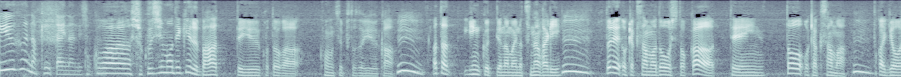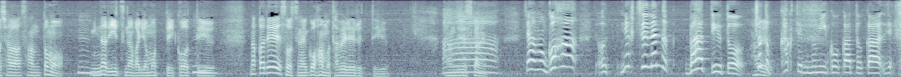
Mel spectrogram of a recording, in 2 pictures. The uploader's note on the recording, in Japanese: 隠れ家バーの四谷バーリンクにお伺いして収録しました。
